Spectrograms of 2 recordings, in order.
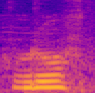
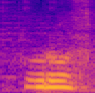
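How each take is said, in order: The two takes are said the same way.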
